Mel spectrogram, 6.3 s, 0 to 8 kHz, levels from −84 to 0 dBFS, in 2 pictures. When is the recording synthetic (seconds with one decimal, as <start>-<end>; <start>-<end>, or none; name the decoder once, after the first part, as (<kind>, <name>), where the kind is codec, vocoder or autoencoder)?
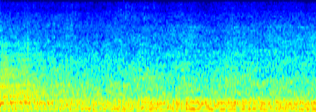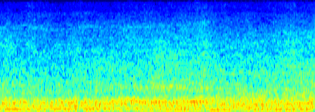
1.2-3.0 (vocoder, Vocos)

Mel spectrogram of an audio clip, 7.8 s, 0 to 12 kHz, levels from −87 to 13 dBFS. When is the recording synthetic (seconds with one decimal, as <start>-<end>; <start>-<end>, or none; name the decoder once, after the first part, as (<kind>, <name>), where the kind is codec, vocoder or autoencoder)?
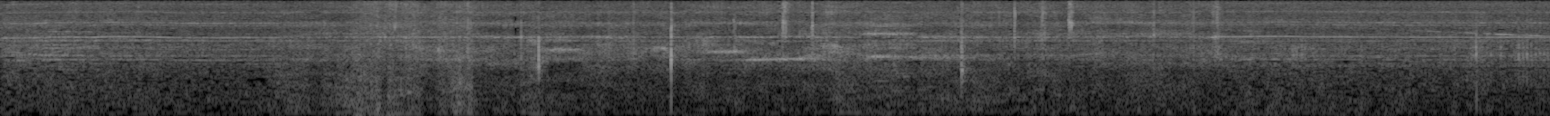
1.4-6.1 (codec, SNAC)

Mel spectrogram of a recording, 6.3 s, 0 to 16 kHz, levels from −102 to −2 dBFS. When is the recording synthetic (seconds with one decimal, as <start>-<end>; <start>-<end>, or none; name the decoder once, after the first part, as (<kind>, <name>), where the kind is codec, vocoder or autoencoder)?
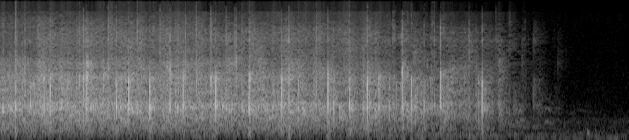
0.0-3.8 (autoencoder, DAC-VAE); 4.5-5.1

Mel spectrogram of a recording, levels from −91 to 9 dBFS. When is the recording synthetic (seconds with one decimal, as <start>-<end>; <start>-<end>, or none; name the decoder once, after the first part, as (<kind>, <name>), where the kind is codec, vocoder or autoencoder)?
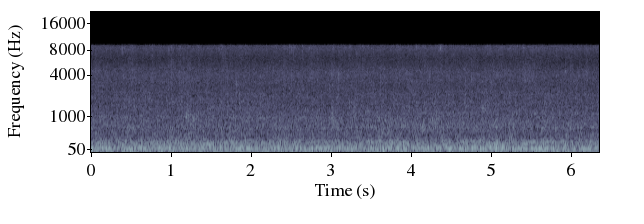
none

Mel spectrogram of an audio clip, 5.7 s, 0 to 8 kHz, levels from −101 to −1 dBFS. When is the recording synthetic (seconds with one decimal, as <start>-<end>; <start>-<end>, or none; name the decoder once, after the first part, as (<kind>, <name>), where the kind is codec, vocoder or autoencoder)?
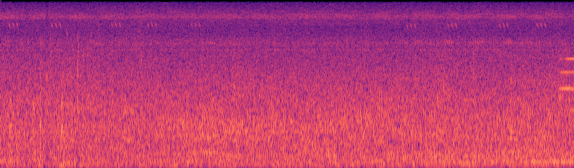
none

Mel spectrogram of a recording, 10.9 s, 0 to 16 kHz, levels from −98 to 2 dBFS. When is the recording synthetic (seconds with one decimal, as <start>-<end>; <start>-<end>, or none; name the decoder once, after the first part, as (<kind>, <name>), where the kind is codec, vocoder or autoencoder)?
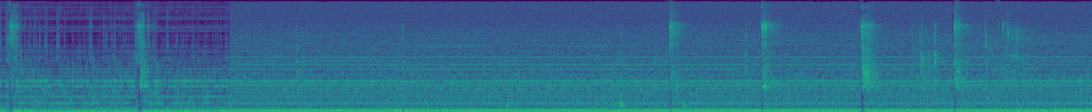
0.0-2.3 (vocoder, BigVGAN v2)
